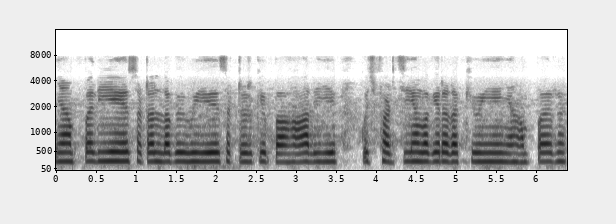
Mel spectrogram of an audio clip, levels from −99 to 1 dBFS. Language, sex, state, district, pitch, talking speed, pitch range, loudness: Hindi, female, Jharkhand, Sahebganj, 235 Hz, 195 wpm, 230-235 Hz, -17 LUFS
